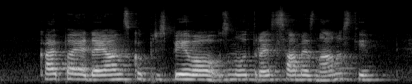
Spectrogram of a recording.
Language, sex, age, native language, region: Slovenian, female, 18-29, Slovenian, Savinja region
